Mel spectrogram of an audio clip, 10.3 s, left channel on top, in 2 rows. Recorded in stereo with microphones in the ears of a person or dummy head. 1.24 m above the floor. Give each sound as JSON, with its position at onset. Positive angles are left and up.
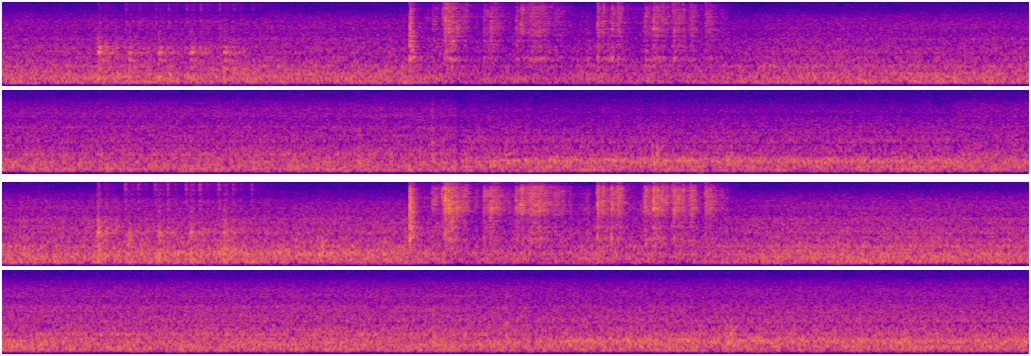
{"t": 0.5, "sound": "knocking", "side_deg": -80, "distance_m": 6.0}
{"t": 2.0, "sound": "cutlery clinking", "side_deg": -30, "distance_m": 1.3}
